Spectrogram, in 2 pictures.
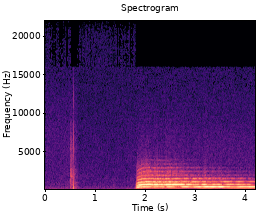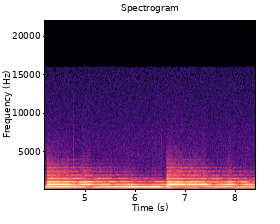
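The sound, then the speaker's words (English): The Liberty Bell rings out three times at slow, even intervals, each loud strike blooming into a rich, humming tone that lingers into the next, preceded by a single faint click. “200 years ago, the Liberty Bell told the beginning of our life as a nation.”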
